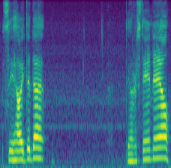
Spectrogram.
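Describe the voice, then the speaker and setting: A man's voice: a little high, moderate pace, fairly bright tone, clean tone, no echo. A man presenting an informal programming tutorial, explaining step by step and checking in with the listener. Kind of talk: informal screencast tutorial walkthrough.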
